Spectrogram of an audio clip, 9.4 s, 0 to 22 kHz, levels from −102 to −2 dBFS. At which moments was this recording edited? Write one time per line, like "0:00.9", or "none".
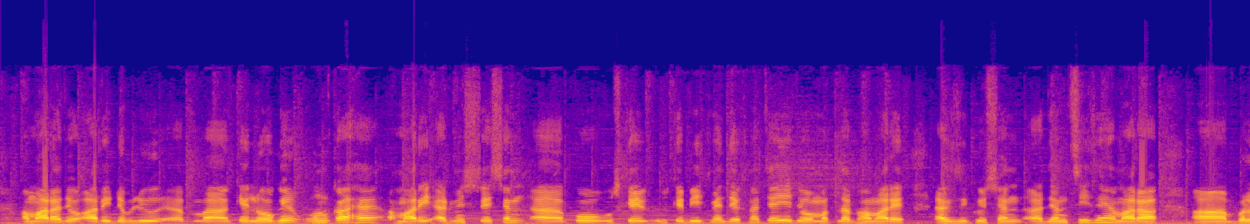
none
